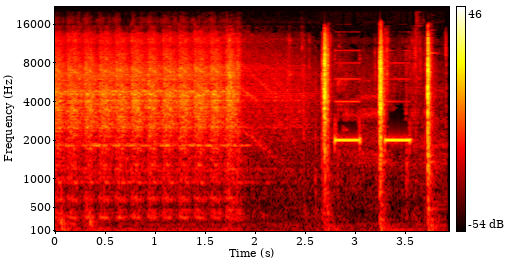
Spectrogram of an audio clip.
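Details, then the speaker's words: Scion daily driver with recurring misfire and low compression: starter churns about three beats a second for a long time before catching, then missing badly before settling to normal idle; hard start, cause unconfirmed. "Uh-oh. That took long enough. Oh, she's missing bad though."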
